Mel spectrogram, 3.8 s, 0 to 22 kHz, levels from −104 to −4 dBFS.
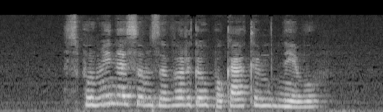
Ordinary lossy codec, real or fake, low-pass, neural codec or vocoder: AAC, 32 kbps; fake; 19.8 kHz; vocoder, 44.1 kHz, 128 mel bands every 256 samples, BigVGAN v2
